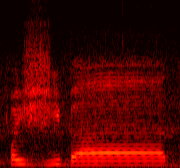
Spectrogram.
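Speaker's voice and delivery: طیبات drawn out with a stop on the end; stopped طیبات. Shown as a demonstration. Teacher showing the stop form of طیبات. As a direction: say طیبات slowly, ending still. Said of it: "اس کو طیبات تو نہیں پڑھیں گے".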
